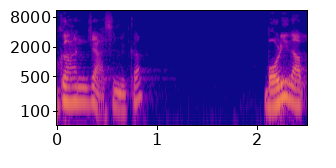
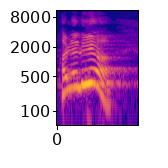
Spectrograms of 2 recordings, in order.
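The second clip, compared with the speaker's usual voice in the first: shouted hallelujah; 9 semitones higher, 13 dB louder than usual. Real, not acted. Preacher's climactic shout.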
